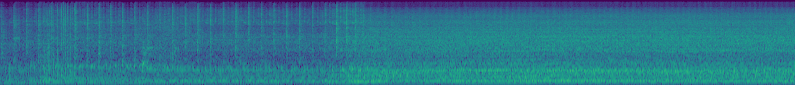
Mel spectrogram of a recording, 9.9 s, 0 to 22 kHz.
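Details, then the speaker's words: 2007 GMC Yukon 5.3 V8 at first start after oil priming, idling: quick regular ticking puff over the exhaust note from an exhaust leak; otherwise smooth. "This thing sounds good, except that exhaust leak."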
